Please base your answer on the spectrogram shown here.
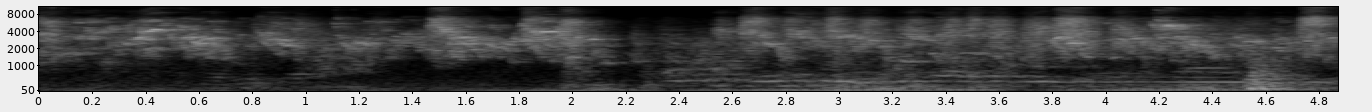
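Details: Happy pet budgies keep up a scratchy, twittering chatter, pausing briefly midway before resuming with a fuller burst of warbled chirps and some soft low background noise.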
